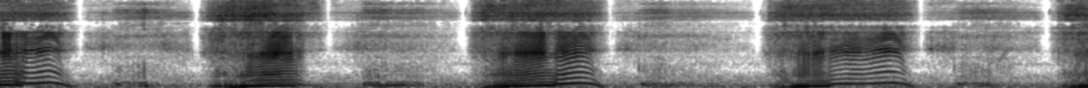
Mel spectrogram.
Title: Snoring loud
